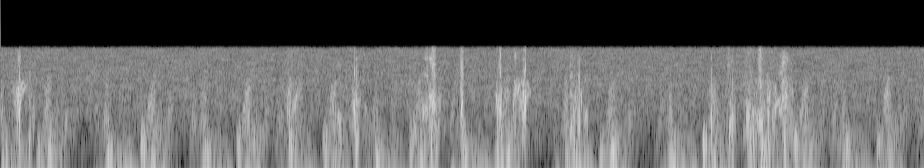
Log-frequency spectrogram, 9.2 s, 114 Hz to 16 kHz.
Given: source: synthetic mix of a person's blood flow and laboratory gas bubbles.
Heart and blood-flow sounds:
Doppler ultrasound of blood flow; precordium
0.10-0.36 s: bubbles
2.85-3.04 s: bubbles
3.37-3.42 s: bubbles
3.50-3.62 s: bubbles
4.10-4.42 s: bubbles
4.58-4.69 s: bubbles
4.92-5.30 s: bubbles
5.68-5.88 s: bubbles
7.08-7.15 s: bubbles
7.26-7.38 s: bubbles
7.42-7.95 s: bubbles
From the record:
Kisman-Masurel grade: 333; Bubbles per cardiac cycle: rolling drumbeat, 9 or more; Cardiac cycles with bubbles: 50 to 99%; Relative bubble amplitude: loud (0.450 to 0.775); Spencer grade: 3 (all of the cardiac periods contain showers or single bubble signals, but not dominating or overriding the cardiac motion signals); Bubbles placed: anywhere in the cardiac cycle

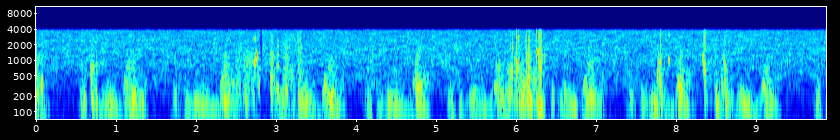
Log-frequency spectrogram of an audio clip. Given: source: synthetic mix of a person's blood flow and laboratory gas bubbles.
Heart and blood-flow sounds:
Doppler ultrasound of blood flow; precordium
0.00-0.12 s: bubbles
0.55-0.80 s: bubbles
2.48-2.83 s: bubbles
2.90-3.41 s: bubbles
5.71-6.39 s: bubbles
7.75-7.94 s: bubbles
8.31-8.74 s: bubbles
From the record:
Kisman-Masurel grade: 233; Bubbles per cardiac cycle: several, 3 to 8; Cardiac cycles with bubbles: 50 to 99%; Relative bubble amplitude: loud (0.450 to 0.775); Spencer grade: 3 (all of the cardiac periods contain showers or single bubble signals, but not dominating or overriding the cardiac motion signals); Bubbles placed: only in the low amplitude regions of the cardiac cycle

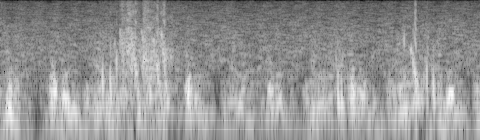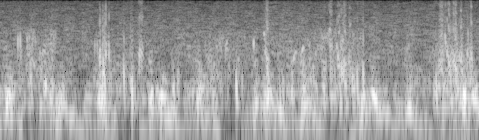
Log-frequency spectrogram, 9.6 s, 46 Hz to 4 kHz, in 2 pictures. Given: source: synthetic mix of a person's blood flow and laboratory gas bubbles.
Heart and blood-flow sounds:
Doppler ultrasound of blood flow; precordium
0.98-1.74 s: bubbles
3.33-3.48 s: bubbles
4.01-4.38 s: bubbles
4.93-5.37 s: bubbles
5.72-6.23 s: bubbles
6.50-6.61 s: bubbles
6.83-7.25 s: bubbles
7.29-7.37 s: bubbles
7.41-8.46 s: bubbles
9.11-9.57 s: bubbles
From the record:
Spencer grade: 3 (all of the cardiac periods contain showers or single bubble signals, but not dominating or overriding the cardiac motion signals); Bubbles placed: anywhere in the cardiac cycle

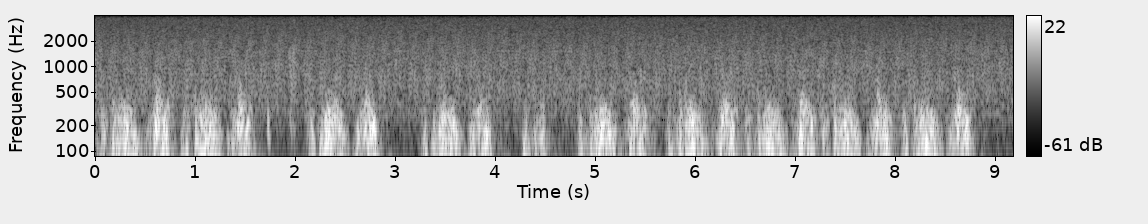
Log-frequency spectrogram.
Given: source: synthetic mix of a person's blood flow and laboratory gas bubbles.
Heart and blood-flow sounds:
Doppler ultrasound of blood flow; precordium
1.70-1.78 s: bubbles
1.92-2.02 s: bubbles
From the record:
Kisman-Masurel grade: 121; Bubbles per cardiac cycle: 1 to 2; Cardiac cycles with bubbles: 10 to 50%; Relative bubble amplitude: barely perceptible (0.100 to 0.250); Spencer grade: 2 (many but less than half of the cardiac periods contain bubble signals, singularly or in groups); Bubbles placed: anywhere in the cardiac cycle

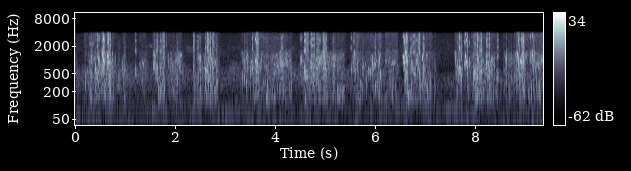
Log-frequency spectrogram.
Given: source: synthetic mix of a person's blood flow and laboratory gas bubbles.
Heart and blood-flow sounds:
Doppler ultrasound of blood flow; subclavian vein
0.16-1.07 s: bubbles
1.17-1.42 s: bubbles
1.53-2.15 s: bubbles
2.35-2.90 s: bubbles
3.30-4.36 s: bubbles
4.48-5.42 s: bubbles
5.50-6.47 s: bubbles
6.54-7.22 s: bubbles
7.56-8.51 s: bubbles
8.55-9.38 s: bubbles
From the record:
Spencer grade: 4 (maximum detectable bubble signal sounding continuously throughout systole and diastole of every cardiac period, and overriding the amplitude of the normal cardiac signals); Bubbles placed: anywhere in the cardiac cycle

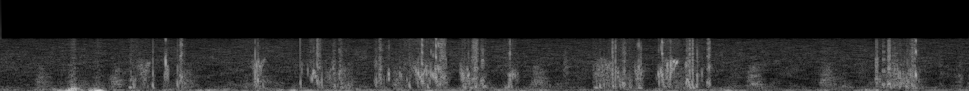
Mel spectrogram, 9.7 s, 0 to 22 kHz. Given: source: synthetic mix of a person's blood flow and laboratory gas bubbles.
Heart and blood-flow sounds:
Doppler ultrasound of blood flow; subclavian vein
1.28-1.56 s: bubbles
1.62-1.69 s: bubbles
1.75-1.86 s: bubbles
2.40-2.65 s: bubbles
3.00-3.03 s: bubbles
3.06-3.53 s: bubbles
3.73-3.92 s: bubbles
3.98-4.51 s: bubbles
4.58-4.93 s: bubbles
5.02-5.19 s: bubbles
5.92-6.45 s: bubbles
6.56-7.12 s: bubbles
8.72-9.22 s: bubbles
From the record:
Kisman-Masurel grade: 221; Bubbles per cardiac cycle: several, 3 to 8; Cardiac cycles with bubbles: 10 to 50%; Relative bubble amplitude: barely perceptible (0.100 to 0.250); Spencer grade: 2 (many but less than half of the cardiac periods contain bubble signals, singularly or in groups); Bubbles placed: anywhere in the cardiac cycle

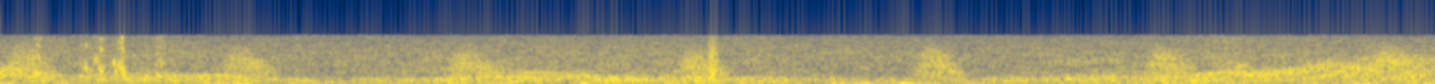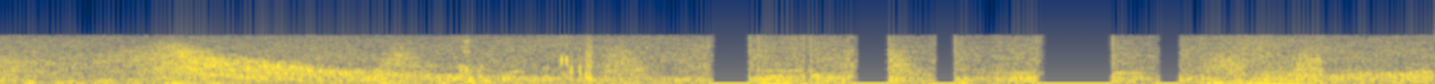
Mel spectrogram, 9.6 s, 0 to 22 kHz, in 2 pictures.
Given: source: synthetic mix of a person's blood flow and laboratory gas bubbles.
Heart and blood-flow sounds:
Doppler ultrasound of blood flow; subclavian vein
0.09-0.18 s: bubbles
0.25-0.64 s: bubbles
3.68-3.77 s: bubbles
3.95-4.19 s: bubbles
6.29-6.89 s: bubbles
From the record:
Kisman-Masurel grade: 222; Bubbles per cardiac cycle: several, 3 to 8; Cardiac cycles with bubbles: 10 to 50%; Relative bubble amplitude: moderate (0.250 to 0.450); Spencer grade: 2 (many but less than half of the cardiac periods contain bubble signals, singularly or in groups); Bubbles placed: anywhere in the cardiac cycle

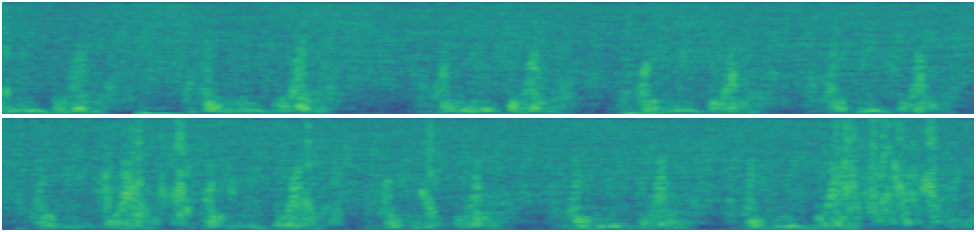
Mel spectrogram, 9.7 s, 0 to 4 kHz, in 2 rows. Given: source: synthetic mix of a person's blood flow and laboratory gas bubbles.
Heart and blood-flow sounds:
Doppler ultrasound of blood flow; precordium
0.00-0.07 s: bubbles
5.33-5.83 s: bubbles
5.98-6.03 s: bubbles
6.31-6.46 s: bubbles
6.48-6.57 s: bubbles
6.93-7.08 s: bubbles
8.99-9.66 s: bubbles
From the record:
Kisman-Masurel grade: 222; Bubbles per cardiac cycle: several, 3 to 8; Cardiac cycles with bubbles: 10 to 50%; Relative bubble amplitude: moderate (0.250 to 0.450); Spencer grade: 2 (many but less than half of the cardiac periods contain bubble signals, singularly or in groups); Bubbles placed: anywhere in the cardiac cycle

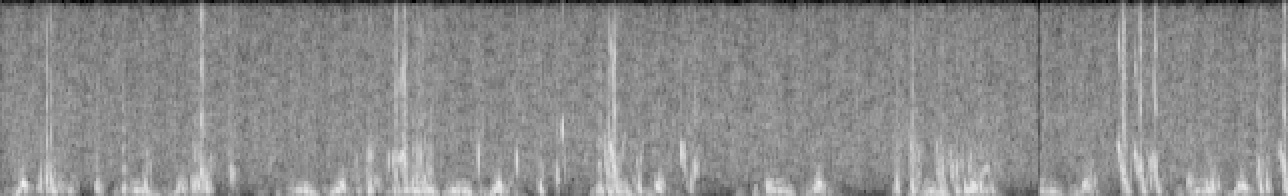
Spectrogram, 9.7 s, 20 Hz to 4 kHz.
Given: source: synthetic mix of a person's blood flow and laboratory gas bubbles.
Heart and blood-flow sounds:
Doppler ultrasound of blood flow; precordium
0.25-0.60 s: bubbles
0.70-0.78 s: bubbles
0.90-0.96 s: bubbles
1.04-1.14 s: bubbles
1.42-1.61 s: bubbles
1.70-1.80 s: bubbles
2.64-3.27 s: bubbles
3.55-3.62 s: bubbles
3.83-3.91 s: bubbles
4.01-4.11 s: bubbles
4.15-4.27 s: bubbles
4.45-4.85 s: bubbles
5.08-5.26 s: bubbles
5.72-5.85 s: bubbles
6.68-6.93 s: bubbles
7.00-7.48 s: bubbles
8.12-8.22 s: bubbles
8.35-8.74 s: bubbles
8.88-8.96 s: bubbles
9.01-9.17 s: bubbles
9.41-9.67 s: bubbles
From the record:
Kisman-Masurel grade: 243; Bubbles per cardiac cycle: several, 3 to 8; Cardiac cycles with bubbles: 100%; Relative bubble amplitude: loud (0.450 to 0.775); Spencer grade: 3 (all of the cardiac periods contain showers or single bubble signals, but not dominating or overriding the cardiac motion signals); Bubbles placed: only in the low amplitude regions of the cardiac cycle

